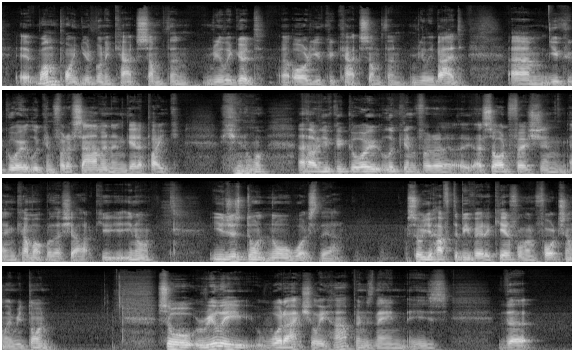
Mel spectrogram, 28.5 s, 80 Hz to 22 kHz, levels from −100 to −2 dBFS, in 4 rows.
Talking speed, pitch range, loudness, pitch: 160 wpm, 90-100 Hz, -23 LUFS, 95 Hz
